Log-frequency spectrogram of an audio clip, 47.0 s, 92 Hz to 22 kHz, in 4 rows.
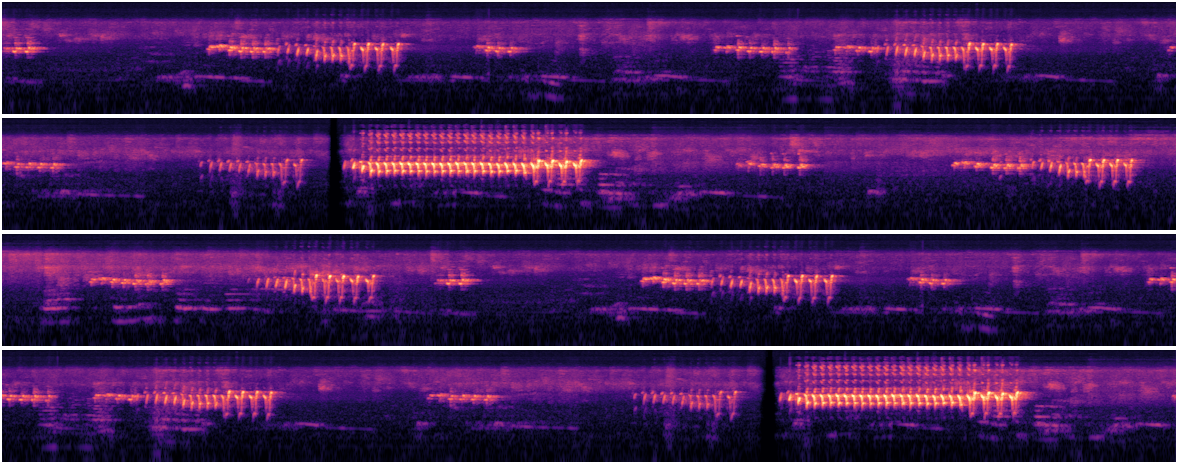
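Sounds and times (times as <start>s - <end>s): bulbul singing chattering phrases: 0.0s - 0.6s, 1.4s - 23.2s, 23.8s - 28.4s, 29.2s - 46.9s
rapid bird trill: 13.7s - 17.8s, 21.3s - 23.2s, 25.9s - 28.3s, 29.8s - 33.1s, 34.9s - 38.5s, 41.5s - 46.0s.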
